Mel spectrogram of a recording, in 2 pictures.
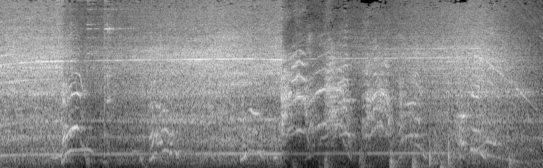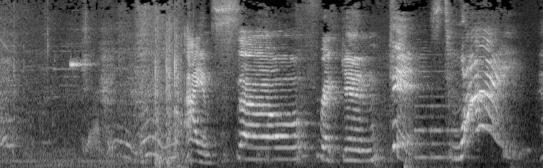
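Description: Electric hand mixer running at one steady pitch, beaters spinning in the air, for about seven seconds before it cuts out, with shrieks and yells over it. Loud, drawn-out vocal cries fill the second half.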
